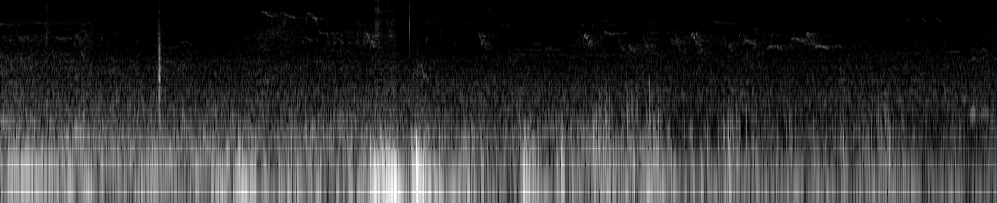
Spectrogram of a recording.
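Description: Small birds chirping over a steady low rumble, with a brief low thump about three seconds in.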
